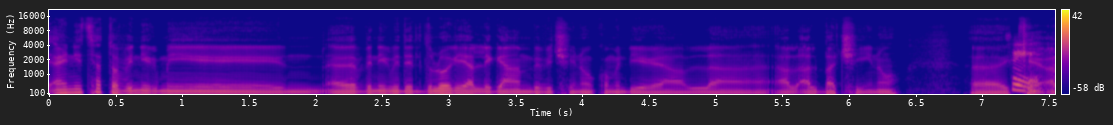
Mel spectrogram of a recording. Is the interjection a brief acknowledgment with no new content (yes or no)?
yes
